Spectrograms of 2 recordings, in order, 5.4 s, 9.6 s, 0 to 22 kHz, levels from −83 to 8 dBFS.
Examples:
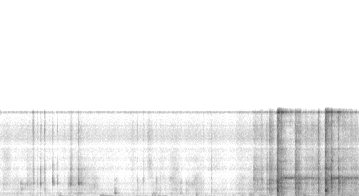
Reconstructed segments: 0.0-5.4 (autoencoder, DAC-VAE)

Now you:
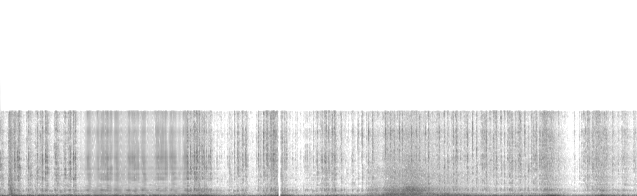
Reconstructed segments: 1.2-2.8 (vocoder, BigVGAN v2)

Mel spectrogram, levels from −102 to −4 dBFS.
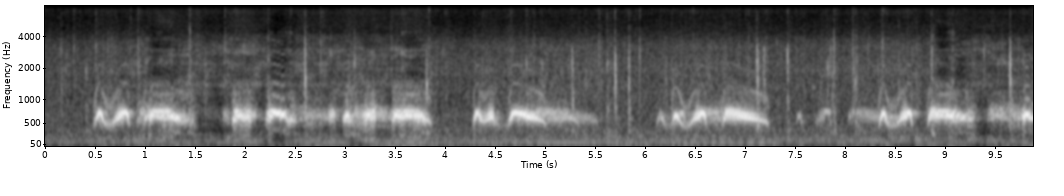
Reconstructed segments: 1.0-3.8 (codec, SNAC); 8.9-9.9

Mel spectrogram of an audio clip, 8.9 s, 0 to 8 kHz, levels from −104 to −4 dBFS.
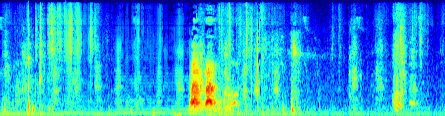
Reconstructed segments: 1.3-1.9 (vocoder, BigVGAN v2); 2.3-4.0

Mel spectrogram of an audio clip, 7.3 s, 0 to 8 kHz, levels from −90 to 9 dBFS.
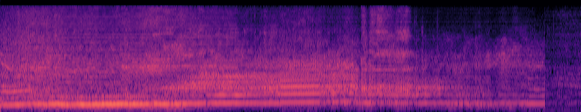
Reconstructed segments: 0.4-3.5 (vocoder, HiFi-GAN); 4.0-6.6

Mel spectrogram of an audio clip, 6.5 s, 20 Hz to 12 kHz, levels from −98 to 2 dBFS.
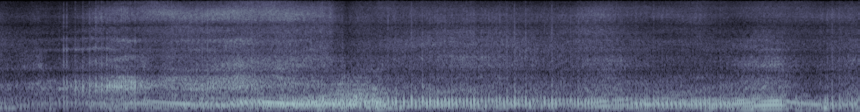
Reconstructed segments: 0.0-6.5 (autoencoder, DAC-VAE)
